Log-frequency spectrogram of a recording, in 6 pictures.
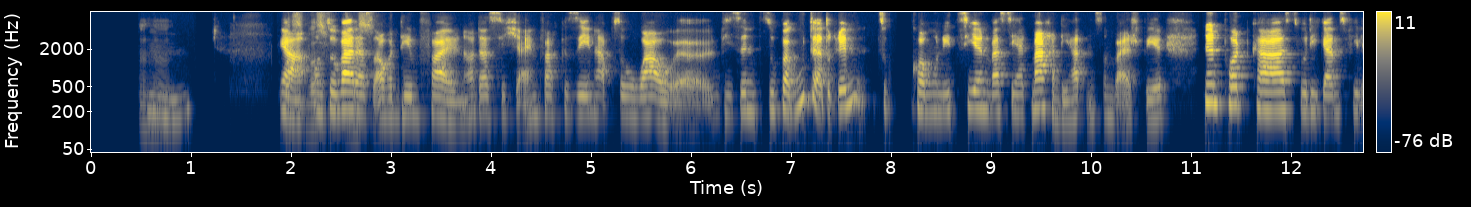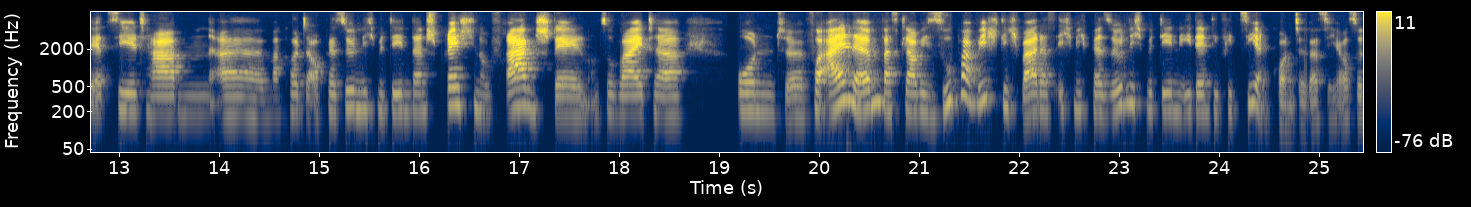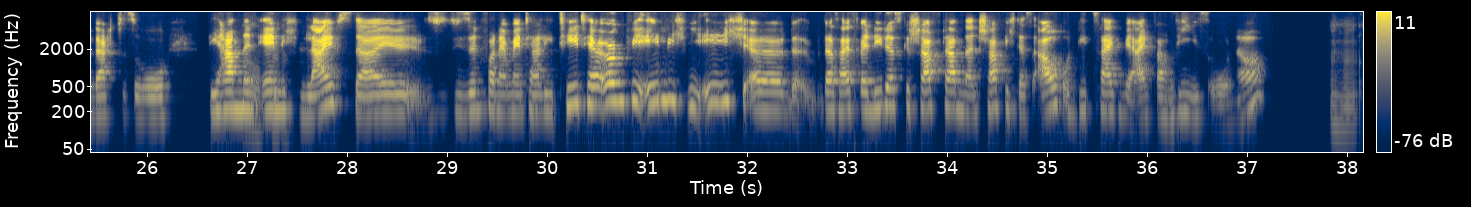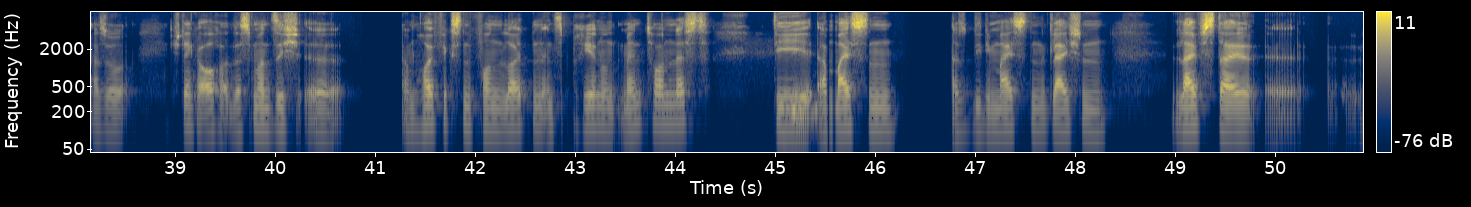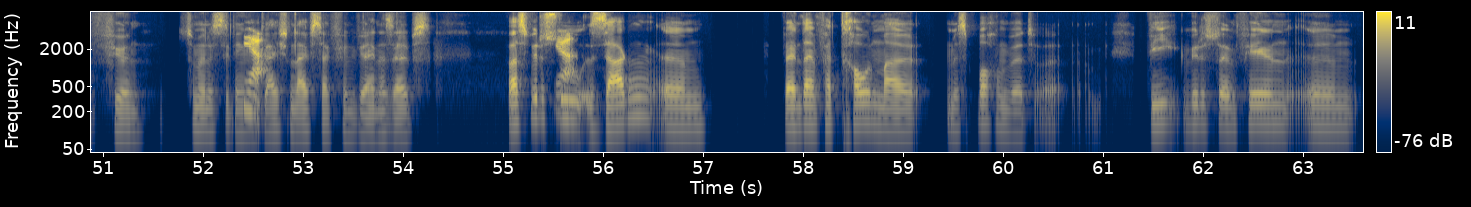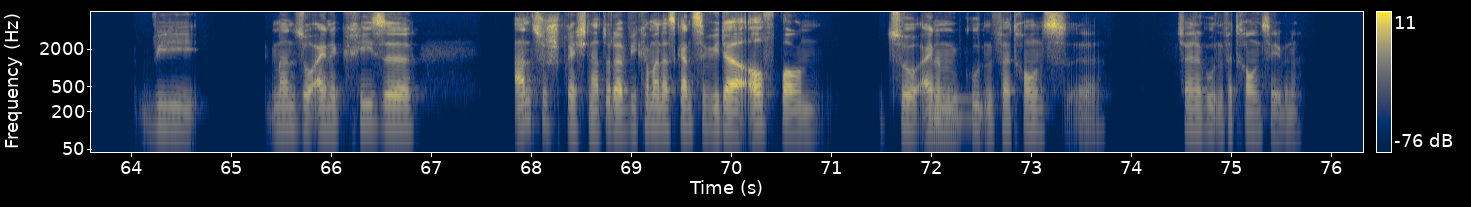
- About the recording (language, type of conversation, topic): German, podcast, Welche Rolle spielt Vertrauen in Mentoring-Beziehungen?
- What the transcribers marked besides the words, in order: drawn out: "vor allem"; joyful: "irgendwie ähnlich"; "missbraucht" said as "missbrochen"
